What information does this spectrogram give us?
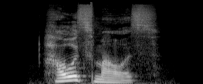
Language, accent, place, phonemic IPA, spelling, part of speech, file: German, Germany, Berlin, /ˈhaʊ̯smaʊ̯s/, Hausmaus, noun, De-Hausmaus.ogg
- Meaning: house mouse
